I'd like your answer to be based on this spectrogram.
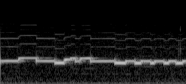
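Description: A small souvenir clay whistle at a Belarusian folk-craft village is blown in a steady, bright, shrill tone that wavers slightly in pitch, sounding close and clear for about two seconds with no talking.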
